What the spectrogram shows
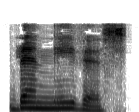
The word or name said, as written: Ben Nevis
